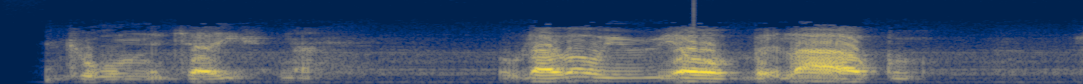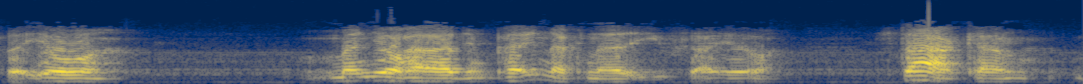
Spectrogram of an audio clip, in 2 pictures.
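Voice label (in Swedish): Jämshög Blekinge, dialekter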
